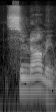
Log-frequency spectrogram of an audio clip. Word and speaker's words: tsunami: I understand those words where it's like, hey, look, tsunami. Why is there a silent T at the front of there? Like, just drop it. Like, nobody needs a T on tsunami.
